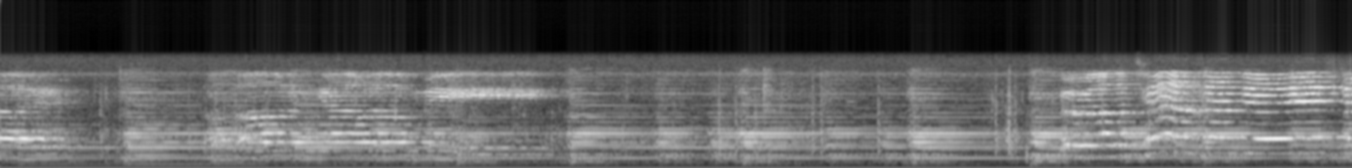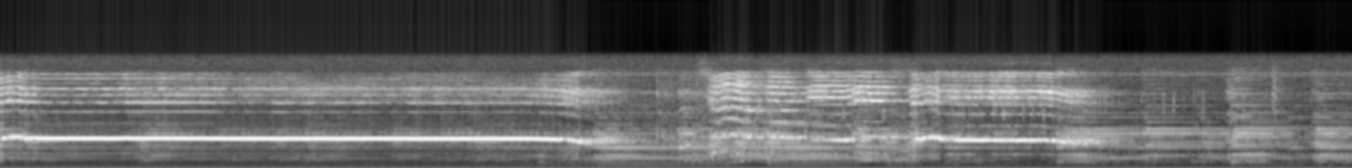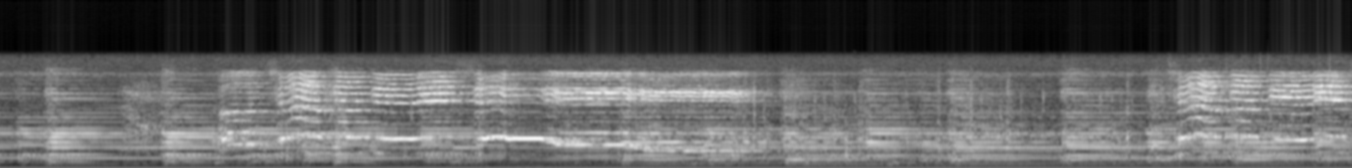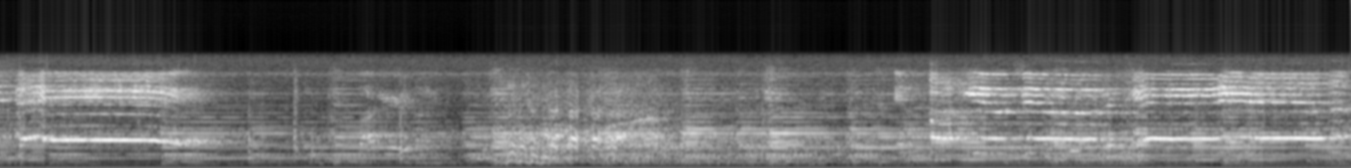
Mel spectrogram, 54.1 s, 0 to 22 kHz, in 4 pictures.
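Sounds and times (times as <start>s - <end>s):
man singing: 0.0s - 8.5s, 10.3s - 25.6s, 28.3s - 37.2s, 38.3s - 43.6s, 44.3s - 54.0s
acoustic guitar: 0.0s - 54.0s.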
